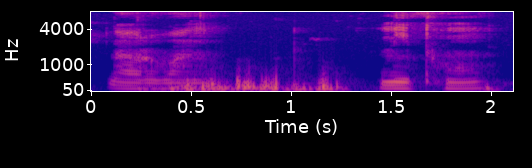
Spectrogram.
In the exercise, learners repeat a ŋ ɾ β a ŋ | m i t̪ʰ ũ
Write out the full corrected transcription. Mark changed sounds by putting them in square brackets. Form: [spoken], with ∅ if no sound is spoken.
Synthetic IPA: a [∅] ɾ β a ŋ | [n] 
